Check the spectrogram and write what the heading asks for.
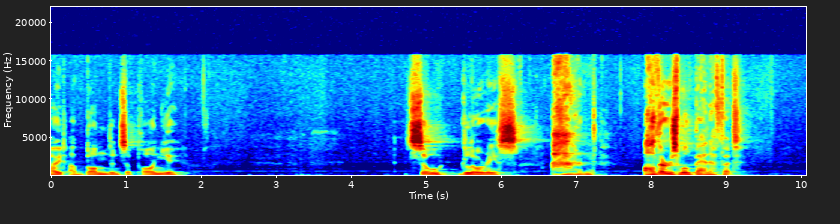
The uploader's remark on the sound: Sunday 8th October 2023 evening service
